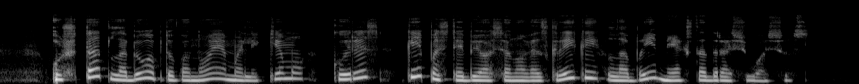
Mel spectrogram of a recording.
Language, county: Lithuanian, Utena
